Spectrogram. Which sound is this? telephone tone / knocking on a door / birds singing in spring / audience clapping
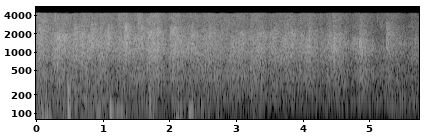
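audience clapping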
